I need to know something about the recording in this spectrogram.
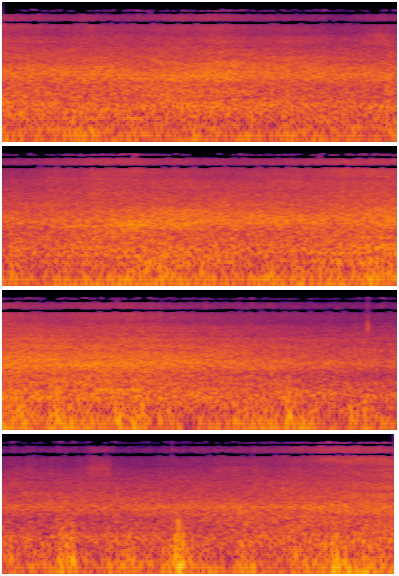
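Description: City traffic hums steadily nearby.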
